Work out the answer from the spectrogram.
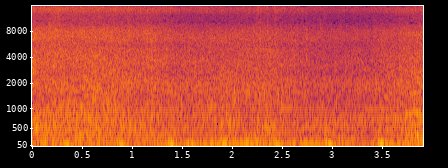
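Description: Waves at a beach wash in a steady, broad rushing hiss, with soft low surges rising and falling throughout and no voices.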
